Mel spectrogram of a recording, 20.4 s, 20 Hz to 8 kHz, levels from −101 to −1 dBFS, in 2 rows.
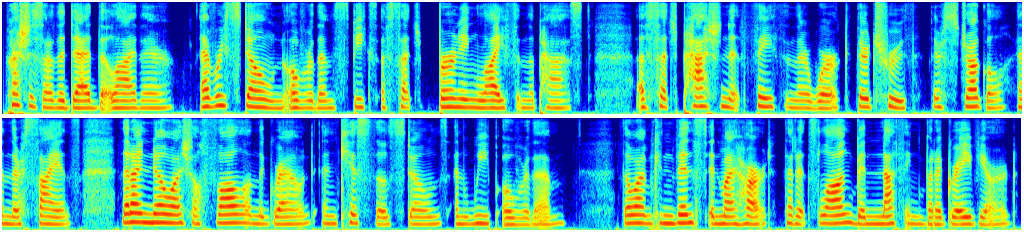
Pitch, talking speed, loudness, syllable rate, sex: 205 Hz, 190 wpm, -21 LUFS, 4.7 syllables/s, female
